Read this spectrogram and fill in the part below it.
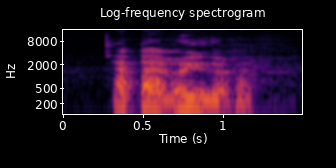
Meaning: third-person plural past historic of apparaître
- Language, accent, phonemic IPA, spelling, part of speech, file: French, Canada, /a.pa.ʁyʁ/, apparurent, verb, LL-Q150 (fra)-apparurent.wav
